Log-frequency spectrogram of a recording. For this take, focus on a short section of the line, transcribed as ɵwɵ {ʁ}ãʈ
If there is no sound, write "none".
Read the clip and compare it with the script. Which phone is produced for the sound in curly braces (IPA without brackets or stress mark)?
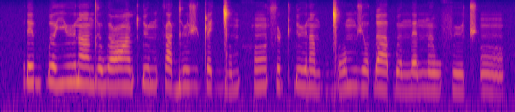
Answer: ʕ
